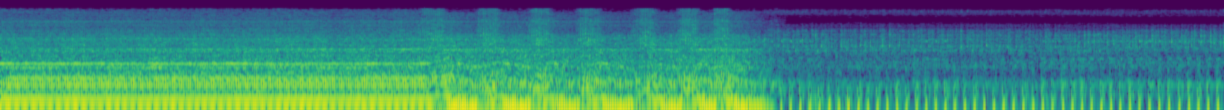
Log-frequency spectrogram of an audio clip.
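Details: Yamaha Vega RR/ZR single after combustion-chamber carbon cleaning with foam cleaner, started after hard cranking: revs up and settles into a steady, even putt-putt idle around two and a half beats a second, no misses; normal running.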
